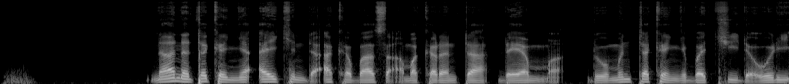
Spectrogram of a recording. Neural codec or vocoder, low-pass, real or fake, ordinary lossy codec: vocoder, 48 kHz, 128 mel bands, Vocos; none; fake; none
